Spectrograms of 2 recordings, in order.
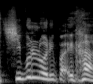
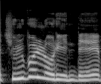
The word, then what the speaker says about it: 줄불놀이: 워낙 소도시 여행들이 인기이긴 할 텐데 제가 실수했습니다. 지불놀이가 아니라요. 줄불놀이인데 발음을 좀 실수했다라는 말씀을 드리면서 그러니까 저런 것들이 좀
